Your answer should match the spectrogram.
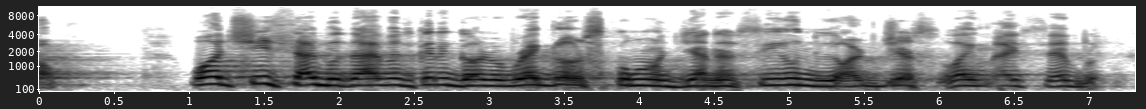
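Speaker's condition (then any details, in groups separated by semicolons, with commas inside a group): Cerebral palsy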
